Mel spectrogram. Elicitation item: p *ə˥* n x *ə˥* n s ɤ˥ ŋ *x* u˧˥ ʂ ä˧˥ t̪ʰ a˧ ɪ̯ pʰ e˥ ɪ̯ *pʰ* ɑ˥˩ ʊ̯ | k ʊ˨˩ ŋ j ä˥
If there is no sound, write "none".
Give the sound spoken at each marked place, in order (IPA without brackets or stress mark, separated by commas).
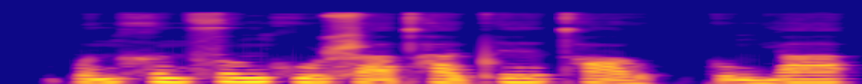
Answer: ə˧˥, ə˥, x, t̪ʰ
